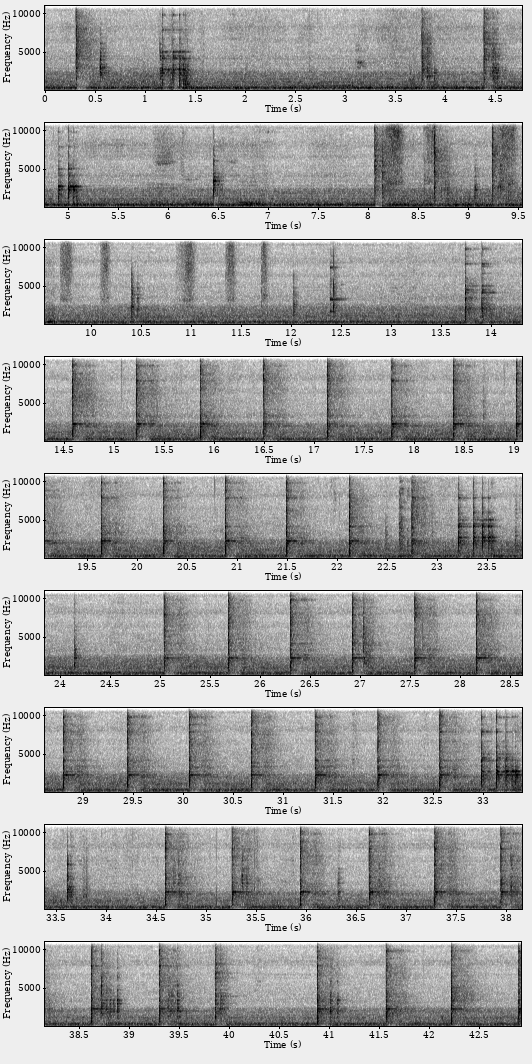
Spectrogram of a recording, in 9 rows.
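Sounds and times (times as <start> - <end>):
hammer striking metal on anvil: 0.3 - 1.5, 3.8 - 5.2, 13.7 - 23.6, 25.0 - 33.8, 34.6 - 40.1, 40.8 - 42.9.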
